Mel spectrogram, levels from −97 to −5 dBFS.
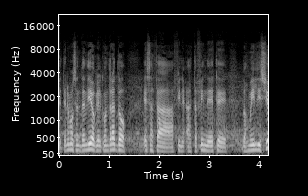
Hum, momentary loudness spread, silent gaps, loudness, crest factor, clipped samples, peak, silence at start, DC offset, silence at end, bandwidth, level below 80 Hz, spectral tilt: none; 11 LU; none; -26 LUFS; 18 dB; under 0.1%; -8 dBFS; 0 s; under 0.1%; 0 s; 10.5 kHz; -68 dBFS; -6.5 dB/octave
